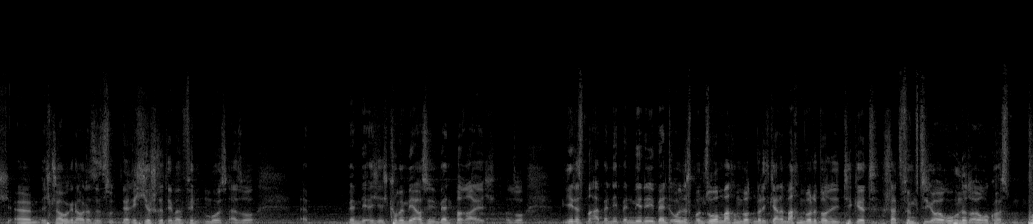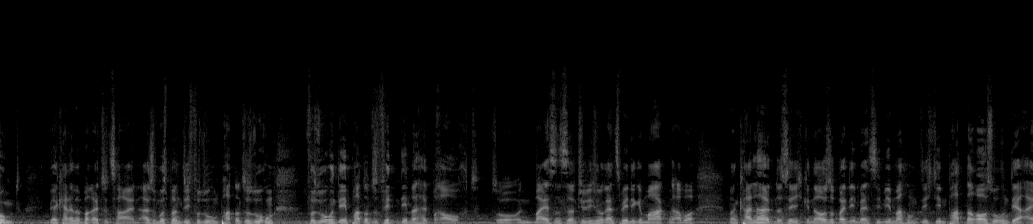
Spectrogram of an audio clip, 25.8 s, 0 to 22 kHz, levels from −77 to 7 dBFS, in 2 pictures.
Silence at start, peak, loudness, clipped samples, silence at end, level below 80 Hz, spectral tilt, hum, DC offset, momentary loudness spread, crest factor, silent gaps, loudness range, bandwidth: 0 s; -10 dBFS; -32 LUFS; under 0.1%; 0 s; -50 dBFS; -6 dB/octave; none; under 0.1%; 12 LU; 22 dB; none; 5 LU; 15.5 kHz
